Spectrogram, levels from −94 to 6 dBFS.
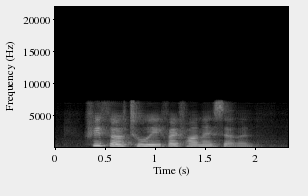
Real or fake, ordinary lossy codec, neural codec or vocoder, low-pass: fake; none; codec, 16 kHz, 0.2 kbps, FocalCodec; 7.2 kHz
